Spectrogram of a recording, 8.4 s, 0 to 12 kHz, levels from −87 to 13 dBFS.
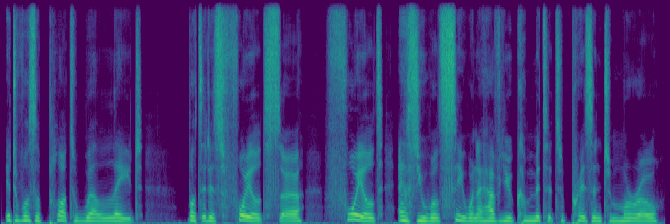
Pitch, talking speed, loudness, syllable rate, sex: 195 Hz, 180 wpm, -18 LUFS, 4.3 syllables/s, female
